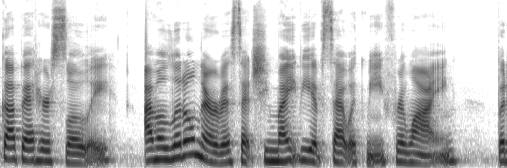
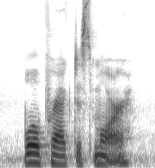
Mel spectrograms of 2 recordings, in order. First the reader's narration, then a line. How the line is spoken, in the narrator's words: he whispers into my ear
